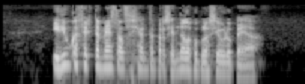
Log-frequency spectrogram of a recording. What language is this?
Catalan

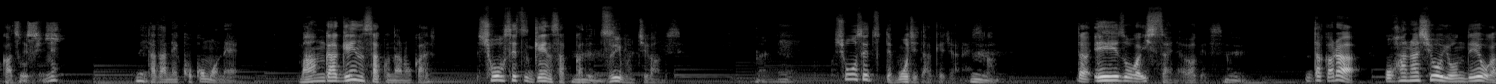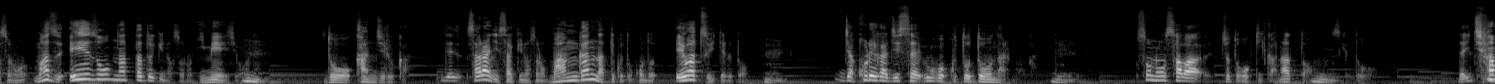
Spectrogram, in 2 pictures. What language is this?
Japanese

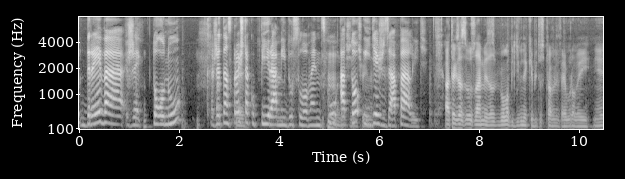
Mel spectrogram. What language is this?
Slovak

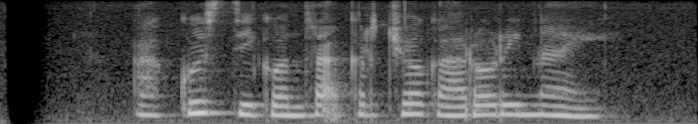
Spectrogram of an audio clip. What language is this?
Javanese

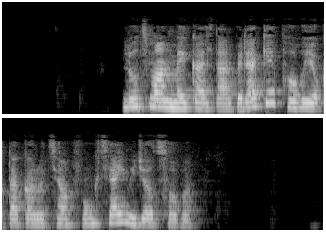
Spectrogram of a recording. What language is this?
Armenian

